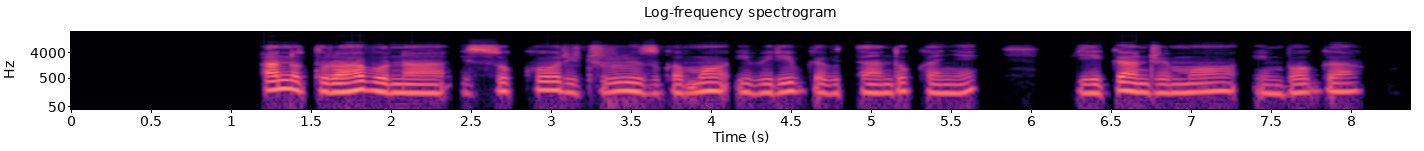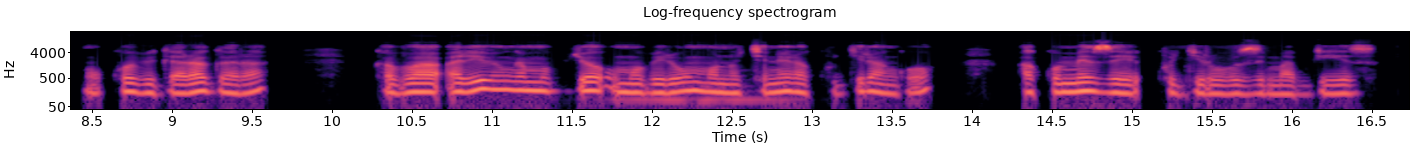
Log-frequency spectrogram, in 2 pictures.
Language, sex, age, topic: Kinyarwanda, female, 50+, finance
